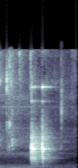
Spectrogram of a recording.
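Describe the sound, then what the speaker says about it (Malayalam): A cooking pan set down on a kitchen stove before frying oil is added: two quick metallic clanks close together, near and moderately loud, over a quiet room hum. "പാത്രം അടുപ്പത്ത് വെച്ച്"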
